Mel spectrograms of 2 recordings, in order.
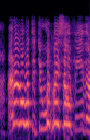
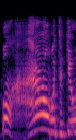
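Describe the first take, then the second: First: High, fast, louder tearful rush; crying, rushed. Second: Tearful. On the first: Jade spills her despair, high and rushed through tears. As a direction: blurt it out as the sob rises. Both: Acted. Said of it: "this fucking crying's making me lightheaded".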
